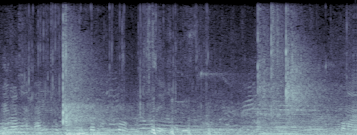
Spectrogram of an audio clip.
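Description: A volleyball is struck with a slap.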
